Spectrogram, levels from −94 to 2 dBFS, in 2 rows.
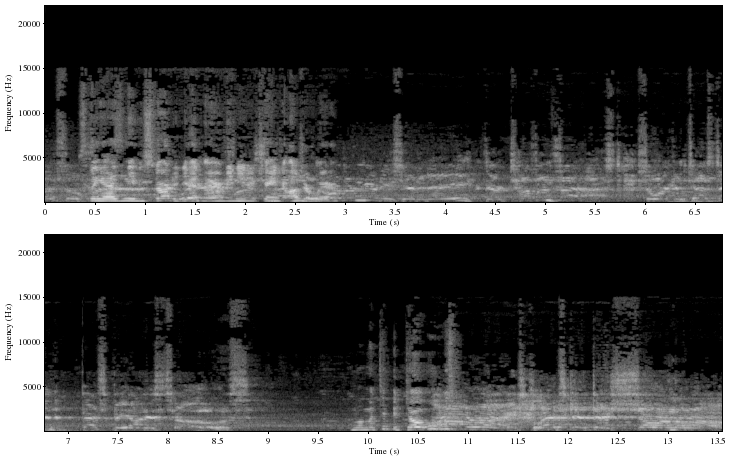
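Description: A noise suppressor made for speech runs on this sound from start to finish, treating held and steady material as noise and turning it down by varying amounts, so the level swings by about 10 dB as the suppressor's gain moves.

Sound cut by the noise suppressor occurs at 0.0–0.46 s, 2.92–3.09 s, 3.29–3.88 s, 4.23–4.71 s, 5.54–5.78 s, 6.94–7.17 s and 8.78–9.83 s. In each, sustained or fading sound sinks by about 5 to 9 dB, most deeply near 6.9 s and 9 s, with the longest dip lasting roughly a second.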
